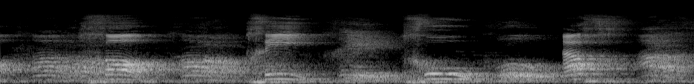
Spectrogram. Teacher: huruf k ya masih di tenggorokan yang atas atau tenggorokan bagian luar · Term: huruf Kho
